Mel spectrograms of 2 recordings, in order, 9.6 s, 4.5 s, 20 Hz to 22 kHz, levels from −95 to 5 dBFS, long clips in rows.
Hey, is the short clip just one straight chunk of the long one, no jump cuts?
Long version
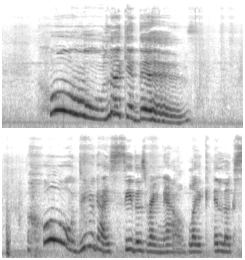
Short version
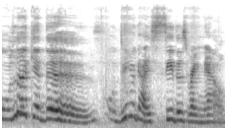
no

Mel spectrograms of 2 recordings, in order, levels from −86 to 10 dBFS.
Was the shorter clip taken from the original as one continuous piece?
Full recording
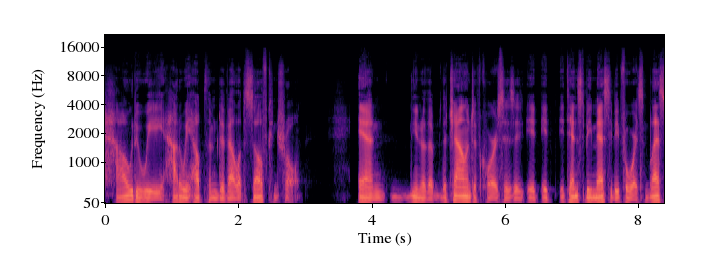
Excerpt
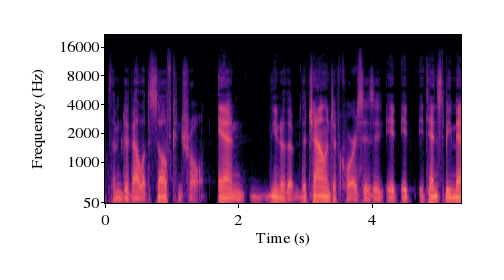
no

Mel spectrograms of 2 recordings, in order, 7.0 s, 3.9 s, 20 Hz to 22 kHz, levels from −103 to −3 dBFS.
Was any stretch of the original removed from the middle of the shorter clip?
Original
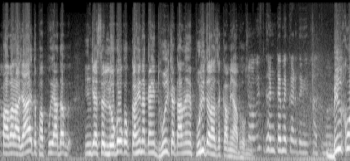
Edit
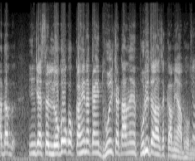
no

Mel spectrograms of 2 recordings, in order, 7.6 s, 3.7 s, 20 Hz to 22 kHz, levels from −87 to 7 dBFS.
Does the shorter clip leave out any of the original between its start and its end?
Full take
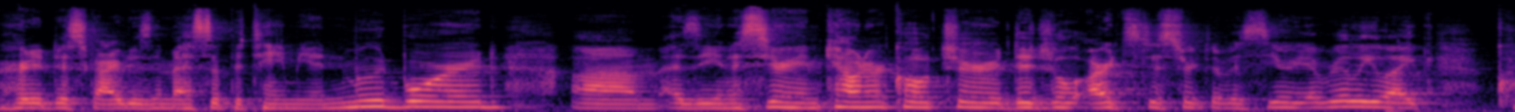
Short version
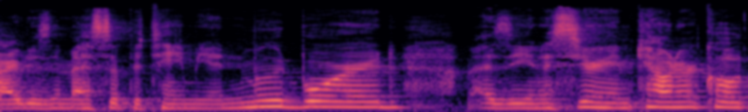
yes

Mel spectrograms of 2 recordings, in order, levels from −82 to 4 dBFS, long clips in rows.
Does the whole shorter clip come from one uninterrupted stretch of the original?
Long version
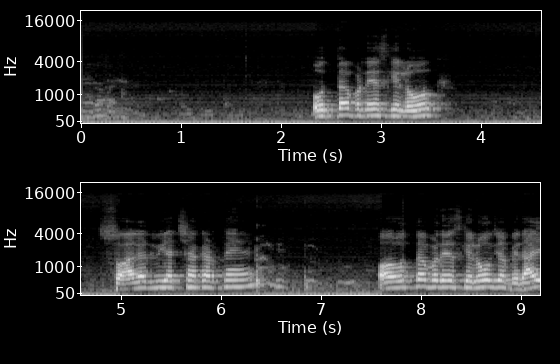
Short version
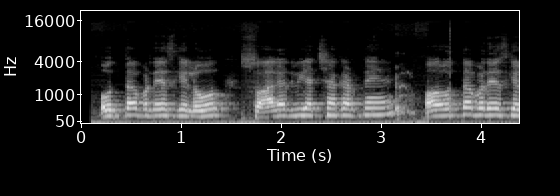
no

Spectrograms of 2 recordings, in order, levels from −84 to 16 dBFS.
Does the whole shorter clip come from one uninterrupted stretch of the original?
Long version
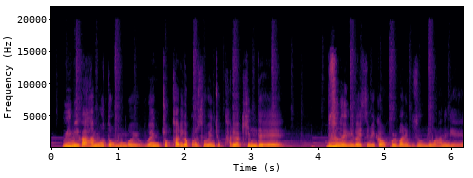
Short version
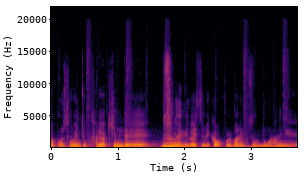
no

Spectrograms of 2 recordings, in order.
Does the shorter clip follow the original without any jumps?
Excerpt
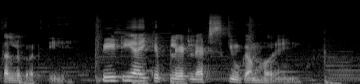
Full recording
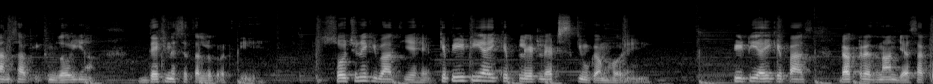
no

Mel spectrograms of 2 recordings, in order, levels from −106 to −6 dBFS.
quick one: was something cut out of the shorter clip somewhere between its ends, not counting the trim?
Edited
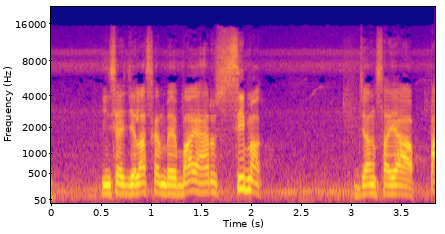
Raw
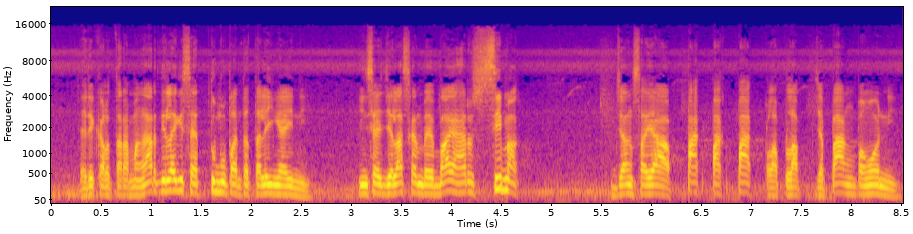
no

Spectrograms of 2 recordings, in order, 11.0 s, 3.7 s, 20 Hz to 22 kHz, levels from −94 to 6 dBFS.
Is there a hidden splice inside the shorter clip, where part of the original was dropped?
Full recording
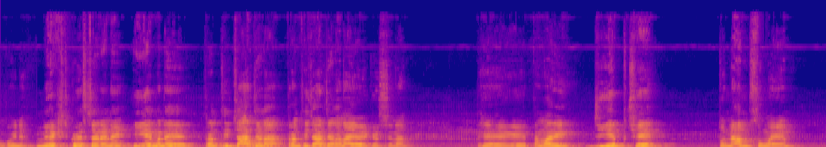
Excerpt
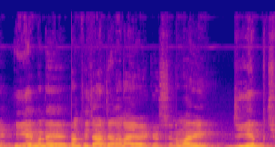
yes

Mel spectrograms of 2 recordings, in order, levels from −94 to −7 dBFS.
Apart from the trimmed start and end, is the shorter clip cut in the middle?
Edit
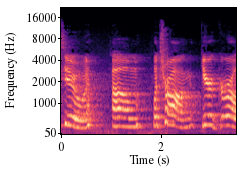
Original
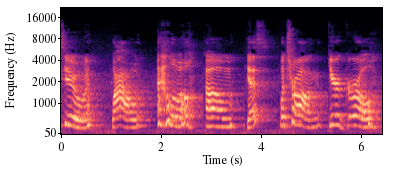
yes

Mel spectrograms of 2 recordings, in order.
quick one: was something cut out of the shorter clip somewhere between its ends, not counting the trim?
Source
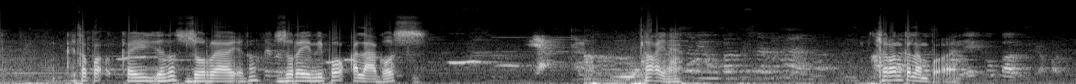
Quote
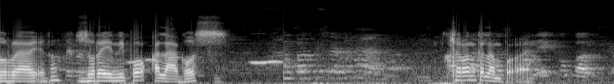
yes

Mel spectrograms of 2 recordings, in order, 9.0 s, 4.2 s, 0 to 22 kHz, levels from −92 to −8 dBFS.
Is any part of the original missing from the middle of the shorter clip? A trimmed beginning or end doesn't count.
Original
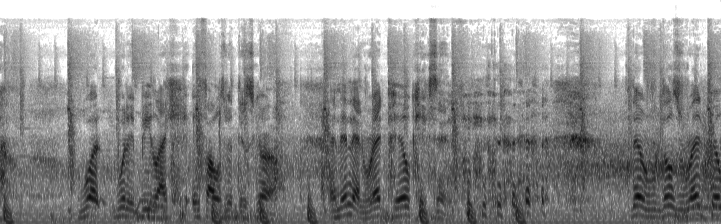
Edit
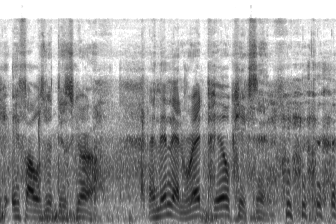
no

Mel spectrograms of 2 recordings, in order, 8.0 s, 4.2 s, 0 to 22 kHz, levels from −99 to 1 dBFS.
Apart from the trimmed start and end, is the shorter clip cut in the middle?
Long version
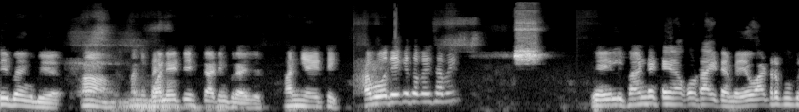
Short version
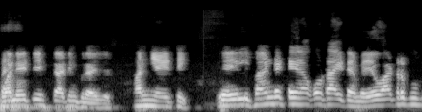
yes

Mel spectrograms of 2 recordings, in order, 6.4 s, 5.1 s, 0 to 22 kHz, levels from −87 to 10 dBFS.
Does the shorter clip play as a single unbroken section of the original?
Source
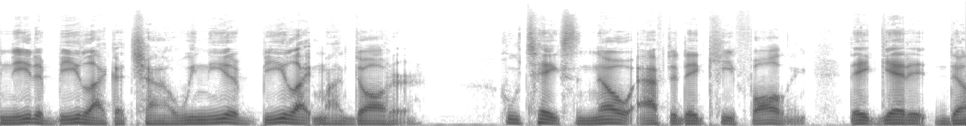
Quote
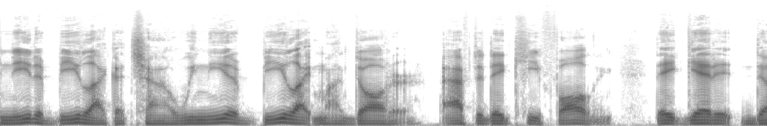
no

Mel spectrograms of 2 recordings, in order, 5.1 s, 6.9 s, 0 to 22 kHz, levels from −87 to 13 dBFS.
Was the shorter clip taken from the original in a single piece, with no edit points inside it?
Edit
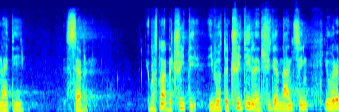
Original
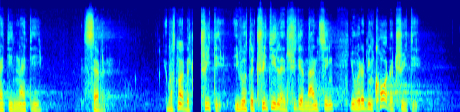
no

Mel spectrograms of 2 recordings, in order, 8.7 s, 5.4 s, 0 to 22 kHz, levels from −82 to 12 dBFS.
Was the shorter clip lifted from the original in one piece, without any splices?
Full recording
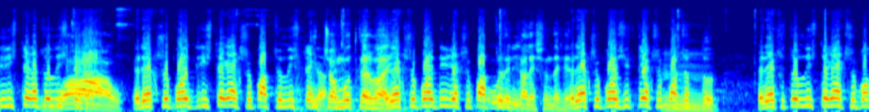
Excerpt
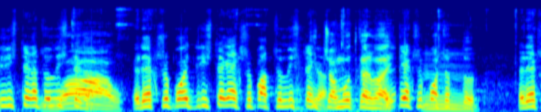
no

